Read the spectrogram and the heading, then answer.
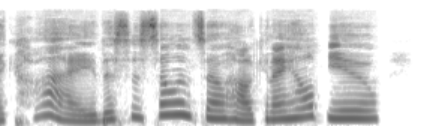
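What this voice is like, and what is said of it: Polite phone voice. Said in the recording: “phone voice. Like when you get on the phone”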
